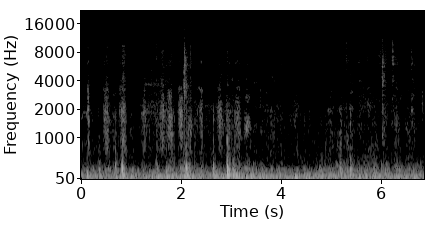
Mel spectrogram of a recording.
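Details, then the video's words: Sleepy baby lion cubs at Dade City's Wild Things zoo: deep, breathy panting with short low grunts near the first, second and third seconds over a steady low background rumble. "Adorable Baby Lion Cubs Getting Sleepy"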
